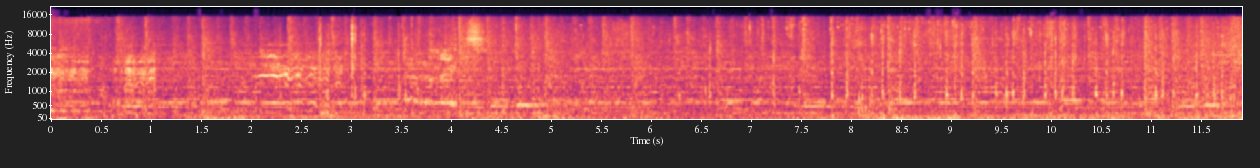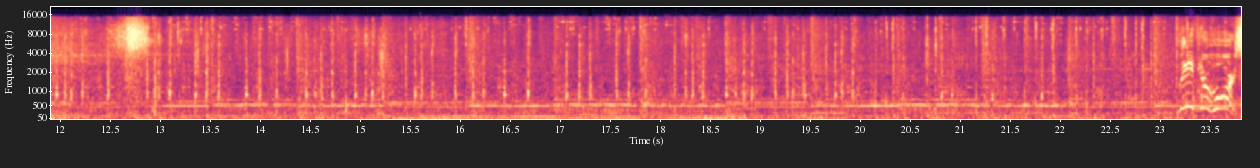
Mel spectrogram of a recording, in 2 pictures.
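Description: Horse hooves clip-clop steadily through The Witcher 3, with a horse neighing and whinnying at points, all under game music and ambient background.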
